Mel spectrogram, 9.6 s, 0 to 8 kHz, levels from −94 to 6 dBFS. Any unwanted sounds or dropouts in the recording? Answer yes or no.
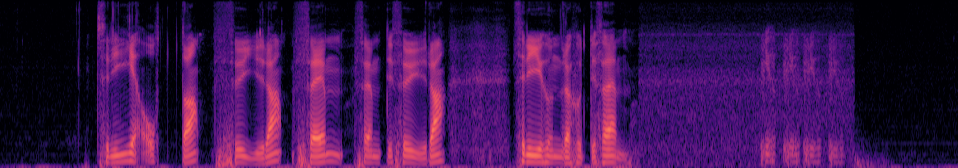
yes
